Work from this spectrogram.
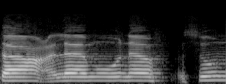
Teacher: Daripada nafsun asalnya izhar, tapi bila datang mim jadi idgham bi gunnah.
